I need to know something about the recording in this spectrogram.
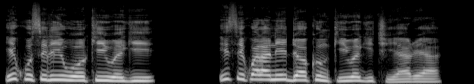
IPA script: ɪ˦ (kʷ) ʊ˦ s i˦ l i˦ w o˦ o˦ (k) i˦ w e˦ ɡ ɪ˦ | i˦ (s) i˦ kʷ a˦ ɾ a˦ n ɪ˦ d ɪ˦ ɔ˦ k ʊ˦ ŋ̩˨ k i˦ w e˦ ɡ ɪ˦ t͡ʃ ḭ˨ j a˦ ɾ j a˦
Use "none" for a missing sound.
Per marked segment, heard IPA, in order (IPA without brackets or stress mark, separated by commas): kʷ, k, s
